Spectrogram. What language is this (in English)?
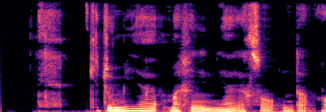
Masai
